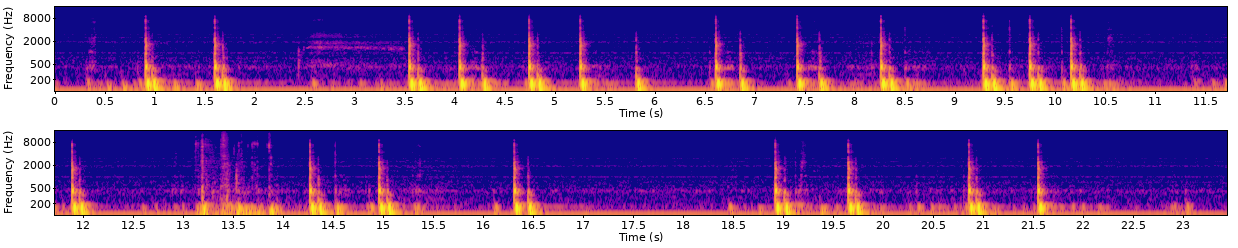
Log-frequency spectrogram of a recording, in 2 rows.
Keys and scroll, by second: 13.7 super+z.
